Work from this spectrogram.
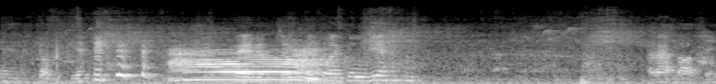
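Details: Japanese Wagyu cattle in a pen at a farm in Ban Kruat, Buriram, Thailand, being readied for delivery to buyers; a single deep, two-second moo with rich harmonics, then quiet pen sounds and faint voices.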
